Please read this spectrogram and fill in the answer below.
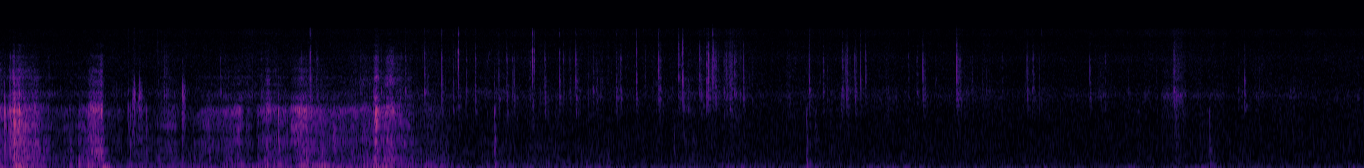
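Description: Golf clubs clinking and rattling against each other in a golf bag as it is moved, with heavier knocks and rustling for the first three seconds, then lighter scattered clicks.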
